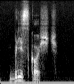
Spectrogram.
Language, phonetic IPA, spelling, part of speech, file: Polish, [ˈblʲiskɔɕt͡ɕ], bliskość, noun, Pl-bliskość.ogg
